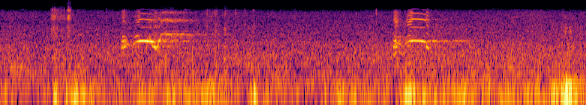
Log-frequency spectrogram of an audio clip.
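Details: Two separate nasal, trumpeting honks from a Southern screamer, tapacare or chajá, in the Chaco of Santa Cruz, about three seconds apart, each short with a slight upward inflection, against a quiet background with faint low noise.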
